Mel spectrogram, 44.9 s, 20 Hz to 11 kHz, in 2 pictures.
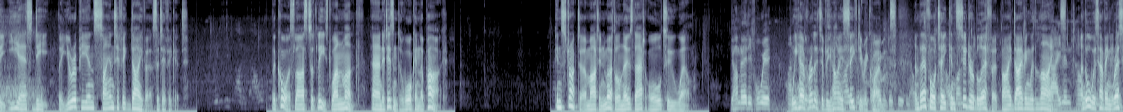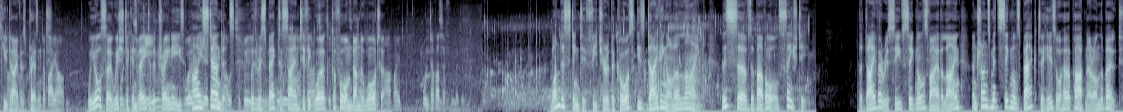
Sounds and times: Speech: 0:00.0 - 0:09.0, 0:11.0 - 0:13.9, 0:14.6 - 0:31.8, 0:33.4 - 0:38.7, 0:39.6 - 0:44.9.

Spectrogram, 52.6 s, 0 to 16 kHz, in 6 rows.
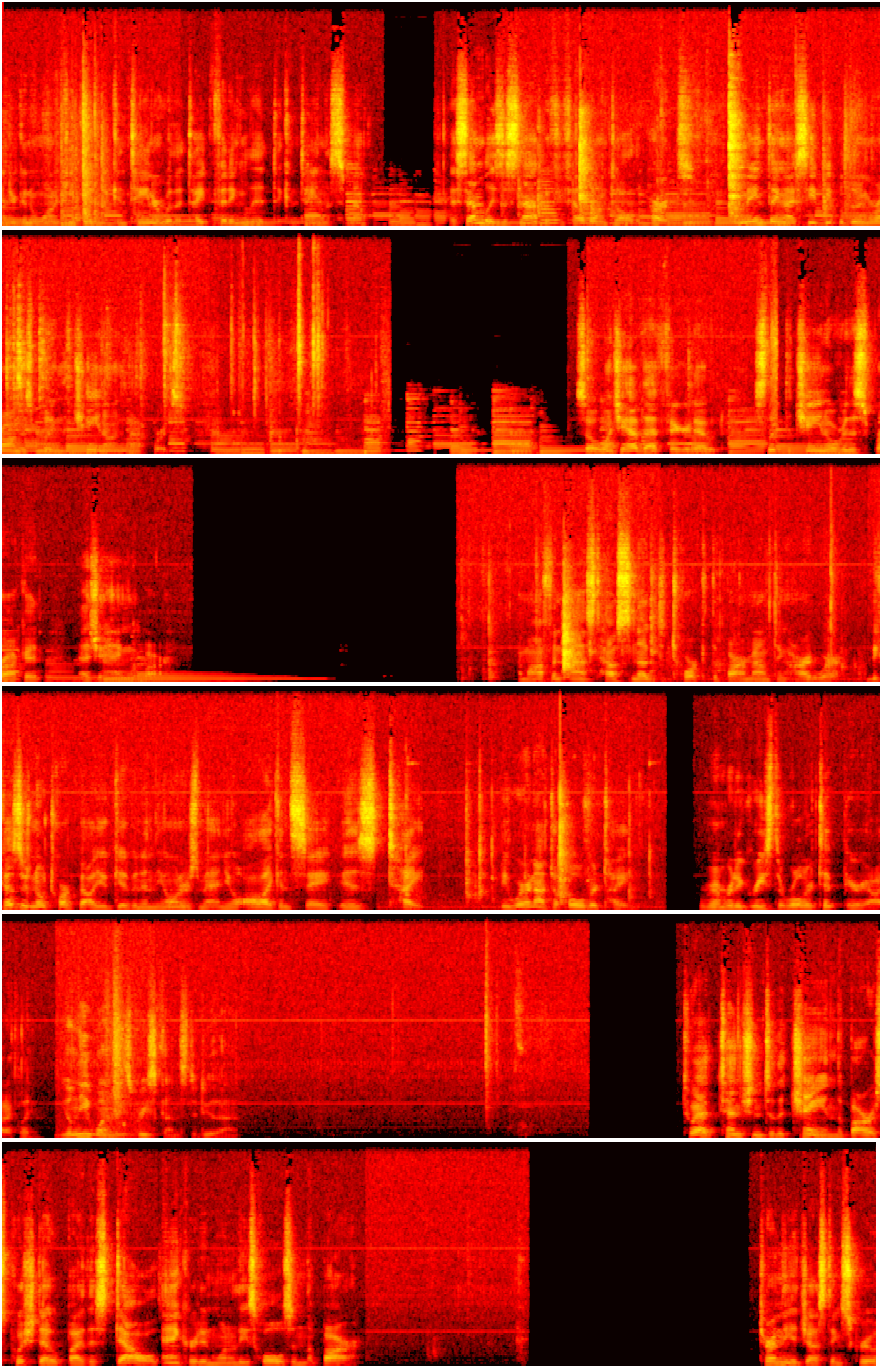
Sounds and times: Speech: 0:00.0 - 0:03.7, 0:04.4 - 0:10.6, 0:14.6 - 0:19.2, 0:22.7 - 0:30.6, 0:31.3 - 0:32.7, 0:33.3 - 0:37.5, 0:41.9 - 0:47.5, 0:51.5 - 0:52.6
Music: 0:00.0 - 0:20.9.

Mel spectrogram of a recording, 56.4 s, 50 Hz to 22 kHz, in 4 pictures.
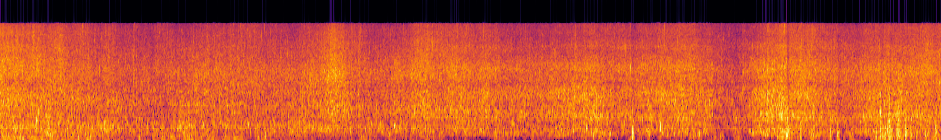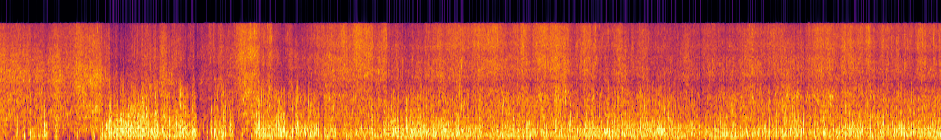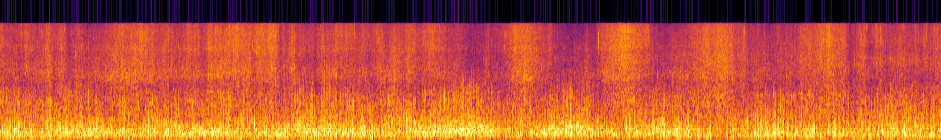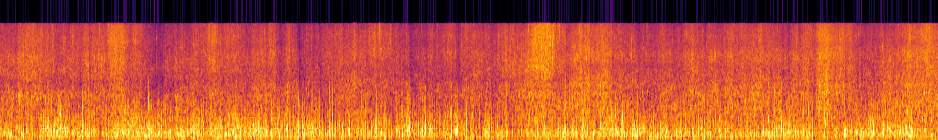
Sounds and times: Sailboat, sailing ship: 0:00.0 - 0:56.4
Ship: 0:00.0 - 0:56.4.

